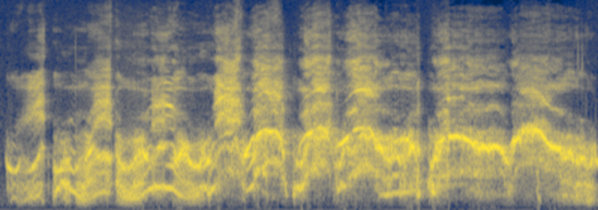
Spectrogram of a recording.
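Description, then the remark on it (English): A person vocally imitates a dying pig with continuous, strained squeals and wailing shrieks that rise and fall in pitch, loud, broken only by brief gasping pauses over eight seconds. “How about a dying pig?”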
